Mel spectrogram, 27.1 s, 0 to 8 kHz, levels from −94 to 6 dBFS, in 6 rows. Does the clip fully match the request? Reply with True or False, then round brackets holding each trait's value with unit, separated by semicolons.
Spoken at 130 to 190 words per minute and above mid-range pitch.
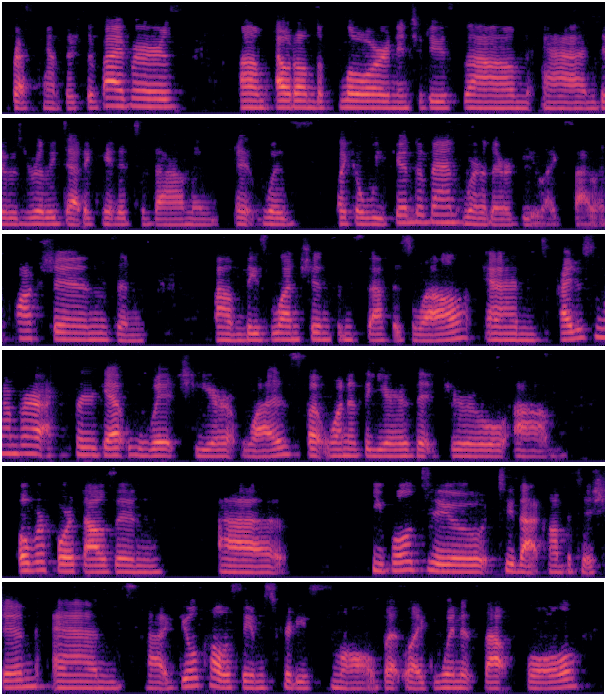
False (175 wpm; 175 Hz)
